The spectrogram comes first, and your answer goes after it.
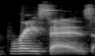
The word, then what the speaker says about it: braces: So, two syllables, stressed syllable number one. Braces. Braces. Braces. Braces. Braces. Stress syllable one, brae, and don't forget the Z in syllable number two.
